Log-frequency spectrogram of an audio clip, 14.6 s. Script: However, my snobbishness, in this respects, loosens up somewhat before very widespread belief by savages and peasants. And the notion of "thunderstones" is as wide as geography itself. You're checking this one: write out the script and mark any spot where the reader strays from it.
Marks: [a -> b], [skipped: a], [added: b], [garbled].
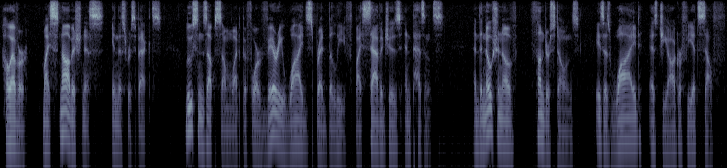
However, my snobbishness, in this respects, loosens up somewhat before very widespread belief by savages and peasants. And the notion of "thunderstones" is as wide as geography itself.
